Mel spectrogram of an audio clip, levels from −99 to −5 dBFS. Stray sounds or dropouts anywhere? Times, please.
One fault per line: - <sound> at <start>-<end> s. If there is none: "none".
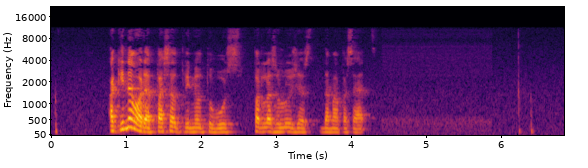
none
